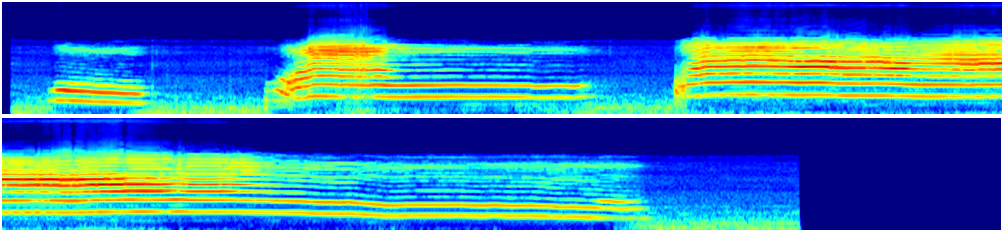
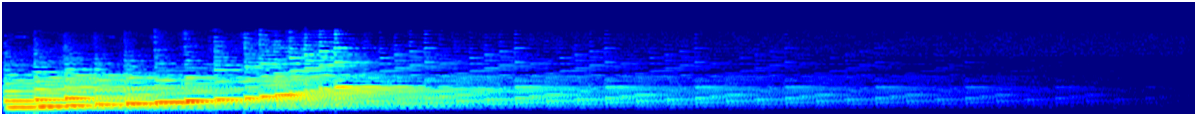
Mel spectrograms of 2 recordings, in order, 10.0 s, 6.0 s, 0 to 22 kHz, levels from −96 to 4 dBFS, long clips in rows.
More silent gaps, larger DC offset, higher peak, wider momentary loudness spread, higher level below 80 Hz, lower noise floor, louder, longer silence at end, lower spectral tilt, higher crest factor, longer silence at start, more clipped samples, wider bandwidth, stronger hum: neither; neither; first, 0 dBFS vs -16 dBFS; about the same, 22 LU vs 23 LU; first, -56 dBFS vs -84 dBFS; second, -48 dBFS vs -83 dBFS; first, -11 LUFS vs -30 LUFS; second, 1.8 s vs 3.3 s; second, 0.5 dB/octave vs -8.5 dB/octave; about the same, 16 dB vs 18 dB; first, 0.25 s vs 0 s; neither; about the same, 8.6 kHz vs 8.2 kHz; neither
